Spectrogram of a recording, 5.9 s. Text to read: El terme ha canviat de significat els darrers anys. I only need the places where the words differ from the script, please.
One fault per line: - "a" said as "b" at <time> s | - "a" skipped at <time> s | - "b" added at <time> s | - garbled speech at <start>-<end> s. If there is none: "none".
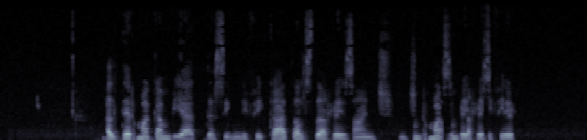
- garbled speech at 4.0-5.2 s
